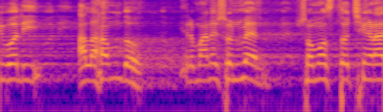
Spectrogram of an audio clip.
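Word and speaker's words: الحمد: রাব্বিল আলামিন আলহামদু এ গলার ভেতর থেকে এটা উচ্চারণ করবেন আলহামদু মানে হচ্ছে সমস্ত প্রশংসা আল্লাহ তোমার আর আমরা কি বলি আলহামদু এর মানে শুনবেন সমস্ত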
